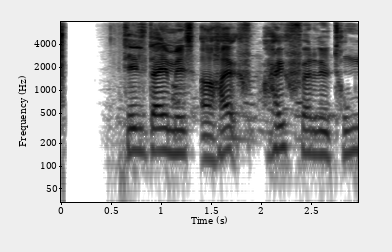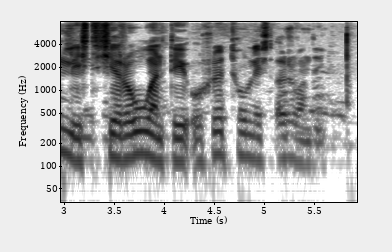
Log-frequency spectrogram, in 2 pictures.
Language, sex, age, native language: Icelandic, male, 18-19, Icelandic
